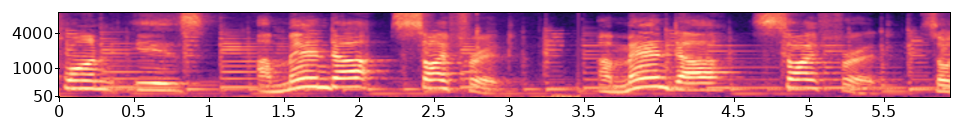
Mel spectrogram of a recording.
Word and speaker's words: Seyfried: is Amanda Seyfried Amanda ciphered so it's not Amanda Seyfried it's not Amanda Seyfried it's Amanda ciphered the next one is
